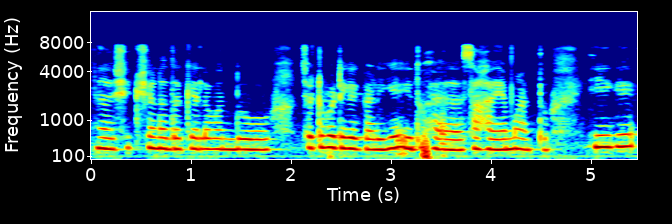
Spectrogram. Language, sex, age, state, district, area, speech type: Kannada, female, 18-30, Karnataka, Dakshina Kannada, rural, spontaneous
